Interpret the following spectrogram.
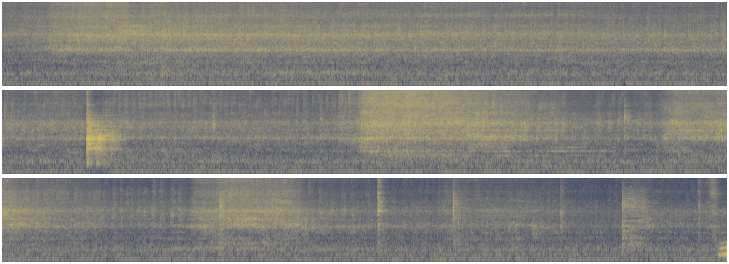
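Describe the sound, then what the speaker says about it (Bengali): Chicken goes into a spiced masala, with oil already separating at the edges, and is stirred in for a shahi gravy chicken. A soft, steady sizzle carries intermittent scraping stirs and a sharp clink. No one speaks. "এখন আমি চিকেনটা দিয়ে দিচ্ছি।"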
